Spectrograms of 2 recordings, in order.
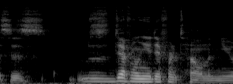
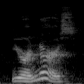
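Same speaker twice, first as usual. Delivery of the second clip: ordinary delivery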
